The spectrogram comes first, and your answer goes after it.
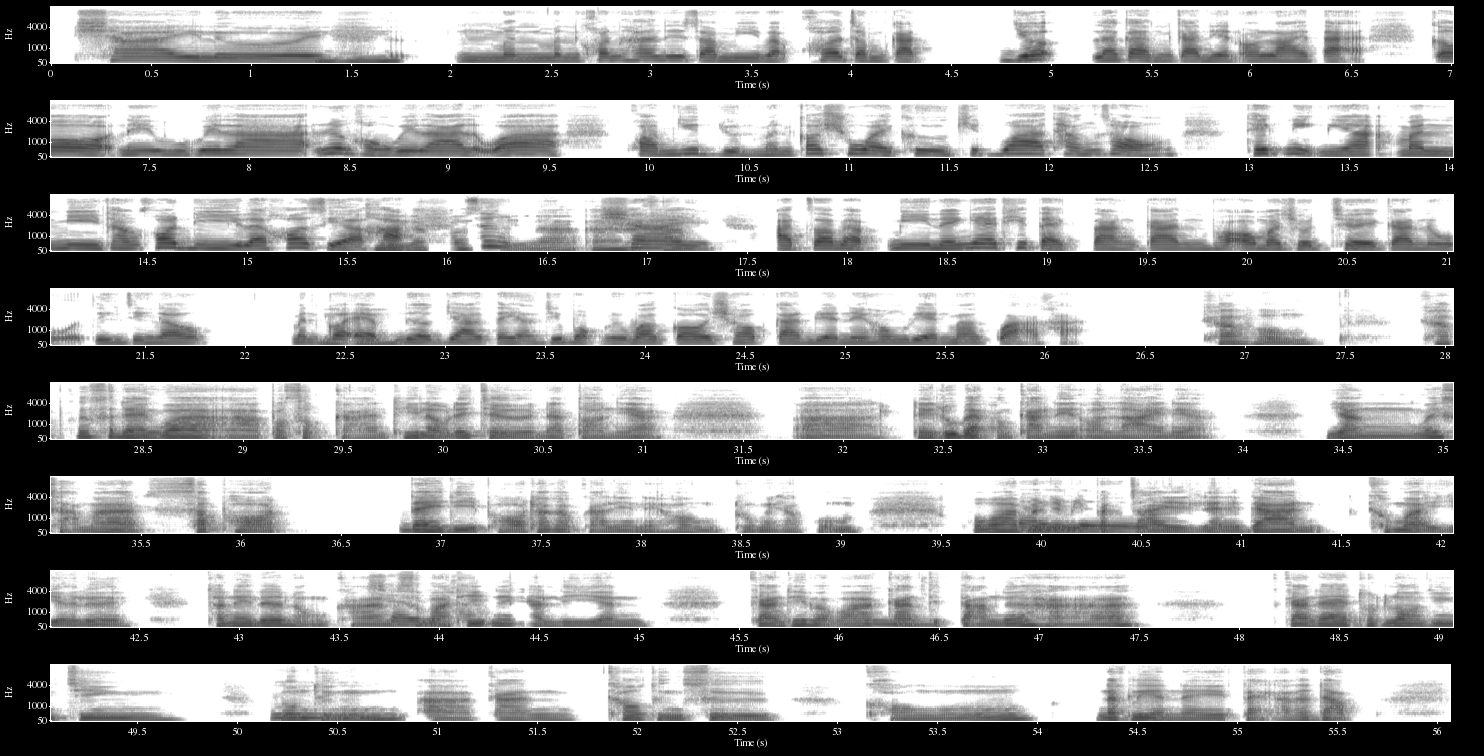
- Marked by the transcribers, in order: none
- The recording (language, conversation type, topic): Thai, podcast, เรียนออนไลน์กับเรียนในห้องเรียนต่างกันอย่างไรสำหรับคุณ?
